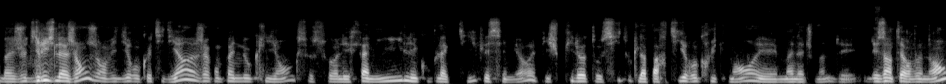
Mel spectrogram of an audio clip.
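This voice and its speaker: The sound is dry and close with no echo as a man speaks at a fairly quick pace. His fairly high pitch shows ordinary variation, with big swings in loudness. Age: 40s. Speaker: entrepreneur, agency owner. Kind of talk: podcast interview. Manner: hesitant, many fillers.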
